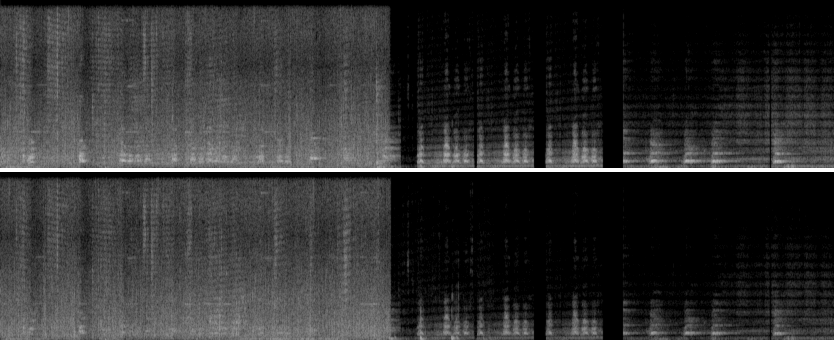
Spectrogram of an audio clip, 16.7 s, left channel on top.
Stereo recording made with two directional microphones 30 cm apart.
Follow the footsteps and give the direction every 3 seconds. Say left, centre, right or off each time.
left, right, right, right, off, off.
